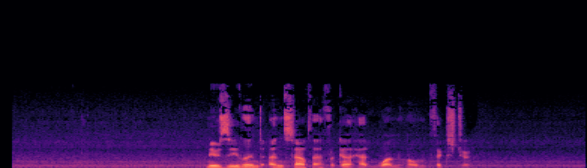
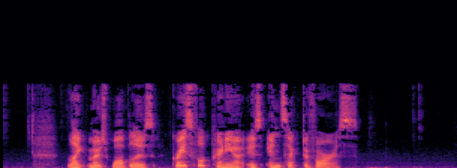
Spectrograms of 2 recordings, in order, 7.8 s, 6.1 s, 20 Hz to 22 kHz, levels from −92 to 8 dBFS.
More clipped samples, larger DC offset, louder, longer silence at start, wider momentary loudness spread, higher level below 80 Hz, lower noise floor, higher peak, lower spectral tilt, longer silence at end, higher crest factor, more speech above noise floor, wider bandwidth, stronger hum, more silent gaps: neither; neither; second, -22 LUFS vs -19 LUFS; first, 0.85 s vs 0.45 s; first, 14 LU vs 10 LU; about the same, -54 dBFS vs -52 dBFS; second, -50 dBFS vs -59 dBFS; about the same, -4 dBFS vs -2 dBFS; about the same, -4 dB/octave vs -4 dB/octave; first, 1.6 s vs 0.9 s; about the same, 22 dB vs 20 dB; second, 28 dB vs 39 dB; about the same, 11.5 kHz vs 11.5 kHz; neither; neither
